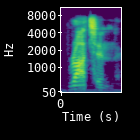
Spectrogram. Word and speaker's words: rotten: and and and N we cannot use a flap T to replace the Double T or a regular T we have to either pronounce it with as a normal T sound like T or we swallow it okay so for example this is the normal way rotten okay the other way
